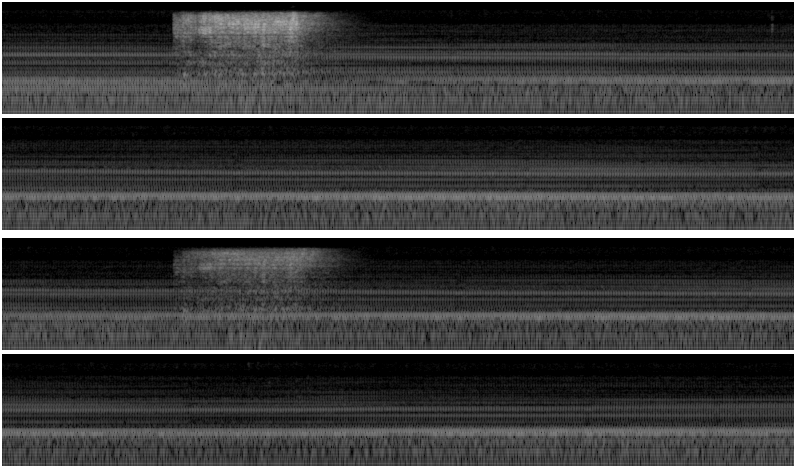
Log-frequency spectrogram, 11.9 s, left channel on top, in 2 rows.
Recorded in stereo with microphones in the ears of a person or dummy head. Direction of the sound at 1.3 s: 35° left (ahead or behind).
